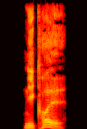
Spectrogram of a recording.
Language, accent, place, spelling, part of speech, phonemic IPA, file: German, Germany, Berlin, Nicole, proper noun, /niˈkɔl/, De-Nicole.ogg
- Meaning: a female given name, masculine equivalent Nikolaus, Nikolas, and Niklas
